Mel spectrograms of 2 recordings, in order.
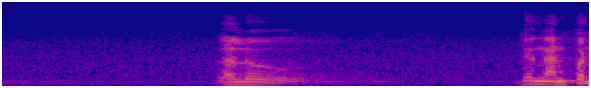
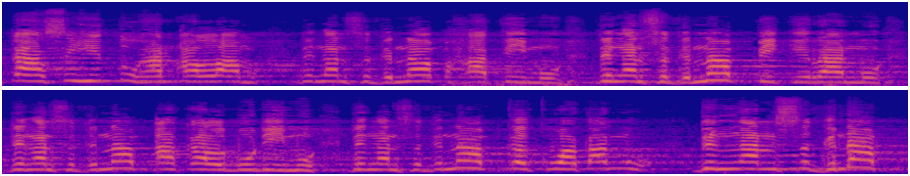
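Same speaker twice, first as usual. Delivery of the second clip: building proclamation; 9 semitones higher, 3 dB louder than usual. Acted. Preacher quotes scripture, building.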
